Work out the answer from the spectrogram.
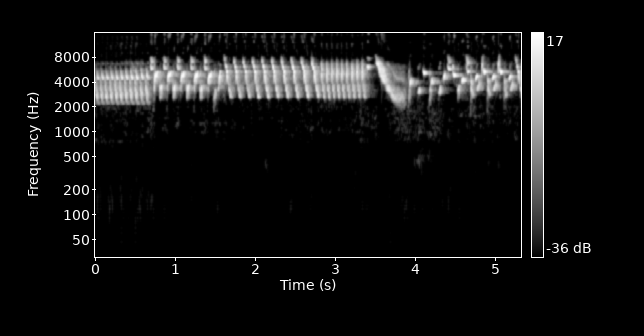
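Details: European goldfinch singing a mating call meant to stimulate a female ready to breed: a rapid, tinkling twitter of high notes, a long run of fast repeated trills, then a sharp downward sweep and varied chirps.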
